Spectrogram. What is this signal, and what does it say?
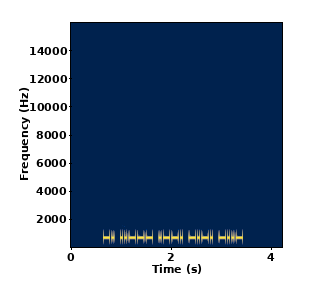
Morse code, heard as a keyed tone, about 34 wpm, 700 Hz. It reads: N2PCX
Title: Speed Racing - USA 1x3 Call Signs 28wpm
